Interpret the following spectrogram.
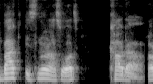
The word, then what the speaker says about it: caudal: Caudal. All right? My students always say, caudal. I have to hold my nose to pronounce it properly.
